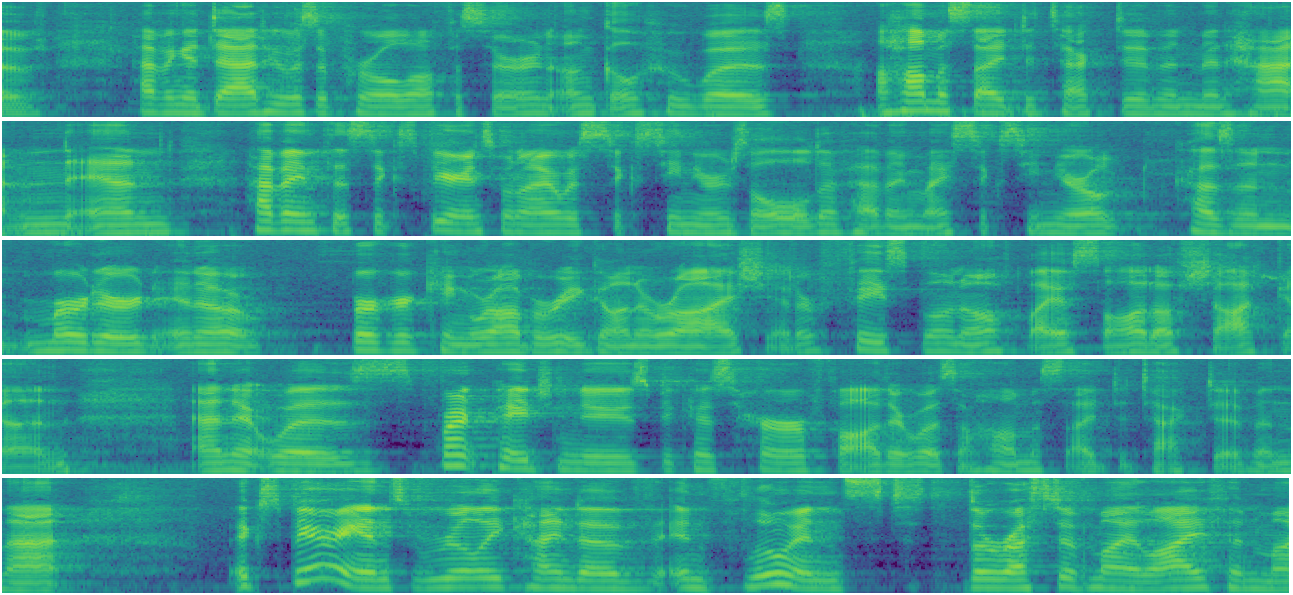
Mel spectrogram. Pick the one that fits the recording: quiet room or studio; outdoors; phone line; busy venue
busy venue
